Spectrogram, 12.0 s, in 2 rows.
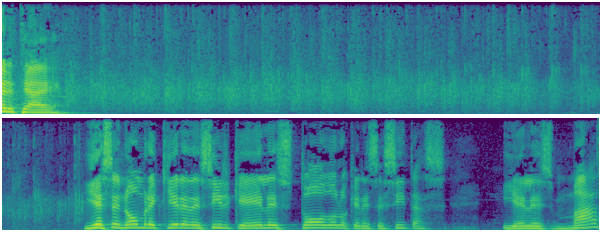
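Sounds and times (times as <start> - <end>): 
speech: 0.0 - 0.7, 6.8 - 11.9
audience applause: 0.0 - 6.9.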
